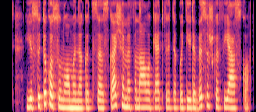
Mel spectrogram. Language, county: Lithuanian, Vilnius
